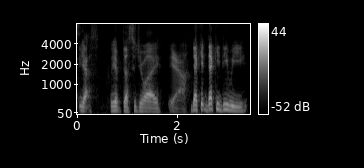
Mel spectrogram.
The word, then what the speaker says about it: Decidueye: Deki Dewey is what I've heard people pronounce it as. Wow. It's like a U pronunciation.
